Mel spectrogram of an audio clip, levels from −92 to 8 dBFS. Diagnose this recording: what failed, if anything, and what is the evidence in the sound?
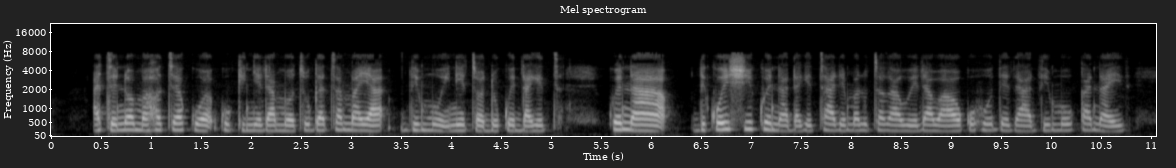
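What failed is a sudden gain jump at 7.27 s: the speech drops by about 4 dB in a single step and stays down until the end. The background noise falls by the same amount at the same instant, so the change sits in the signal chain rather than in how the talker spoke. That points to a likely digital gain change applied without a ramp, probably in call processing. The level step comes through the mSBC headset link, which carries nothing above 7.7 kHz.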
